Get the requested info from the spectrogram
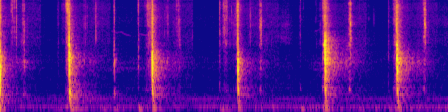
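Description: Chef's knife chopping pineapple into chunks on a plastic cutting board: about five sharp knocks of the blade through the fruit onto the board, a little under a second apart.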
